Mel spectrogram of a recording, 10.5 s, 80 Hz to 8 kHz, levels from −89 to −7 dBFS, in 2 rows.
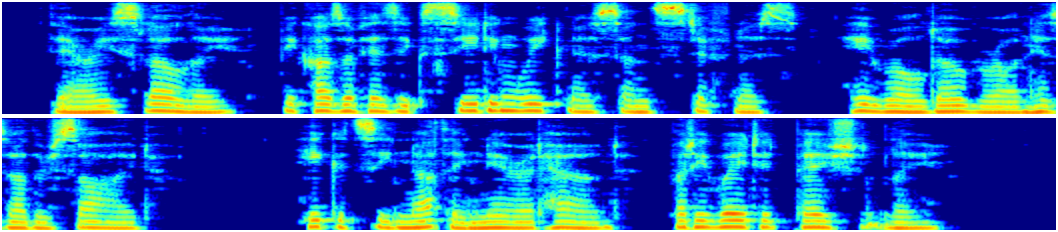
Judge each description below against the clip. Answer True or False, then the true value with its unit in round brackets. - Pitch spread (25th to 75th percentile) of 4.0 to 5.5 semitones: False (2.6 semitones)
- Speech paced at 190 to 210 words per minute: False (155 wpm)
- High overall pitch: False (155 Hz)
